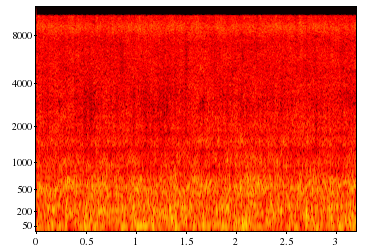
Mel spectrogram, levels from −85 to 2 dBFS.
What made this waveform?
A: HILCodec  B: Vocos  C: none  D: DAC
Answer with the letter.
A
